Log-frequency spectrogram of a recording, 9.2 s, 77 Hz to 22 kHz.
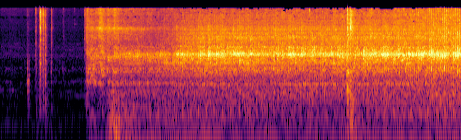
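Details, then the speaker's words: Isuzu Panther diesel after top-end engine repair, freshly reassembled with coolant filled, idling to warm up: quick crank, immediate catch, then an even, crisp diesel clatter with steady rhythm and no misses; smooth, normal idle. "enak banget ya renyah seperti pantai 23 itu suaranya seperti ini mesinnya halus banget dan rata"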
